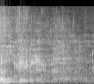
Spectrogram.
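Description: Water drains out of a bathroom fixture and down the pipe toward the outside sewer, with a short rushing gurgle that is loudest at the start and then fades to a fainter trickle.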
